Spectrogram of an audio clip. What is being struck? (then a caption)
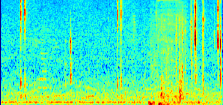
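Mechanical keyboard with plastic keycaps. A compact RGB-backlit GMMK Compact mechanical keyboard with Kailh Box White clicky switches and yellow and blue plastic SA keycaps, resting on a desk, is typed on quickly by the fingertips of both hands. Sharp, bright clicks come in an irregular pattern over a low steady hum, with a faint high whine in the middle and a denser burst of keystrokes toward the end.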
